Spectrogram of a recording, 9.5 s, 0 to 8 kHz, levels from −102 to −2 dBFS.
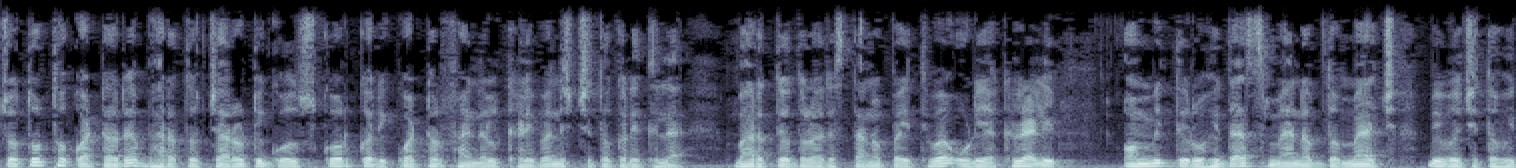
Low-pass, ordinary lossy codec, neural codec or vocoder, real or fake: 7.2 kHz; Opus, 64 kbps; none; real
